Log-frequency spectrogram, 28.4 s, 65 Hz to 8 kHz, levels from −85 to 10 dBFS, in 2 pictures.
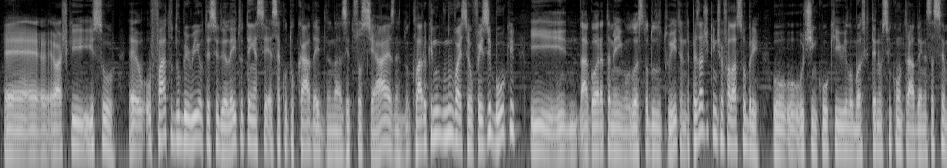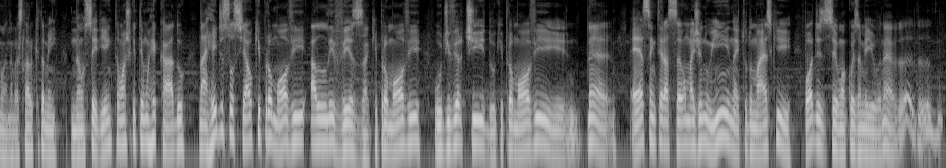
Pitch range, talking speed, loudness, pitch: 100-130 Hz, 220 wpm, -17 LUFS, 115 Hz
